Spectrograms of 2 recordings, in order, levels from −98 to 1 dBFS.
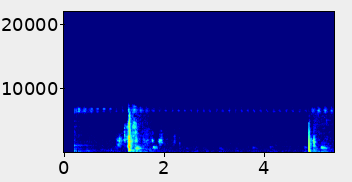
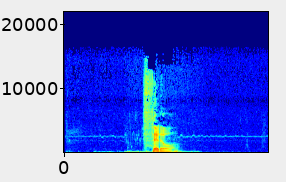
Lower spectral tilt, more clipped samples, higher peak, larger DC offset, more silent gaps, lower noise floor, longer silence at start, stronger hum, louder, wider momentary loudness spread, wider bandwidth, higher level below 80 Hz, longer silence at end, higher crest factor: second, -2.5 dB/octave vs -4 dB/octave; neither; about the same, -2 dBFS vs -2 dBFS; neither; neither; first, -88 dBFS vs -65 dBFS; second, 1.3 s vs 1.6 s; neither; second, -32 LUFS vs -21 LUFS; about the same, 20 LU vs 20 LU; second, 7.2 kHz vs 16 kHz; second, -76 dBFS vs -52 dBFS; second, 0.5 s vs 1.8 s; first, 38 dB vs 26 dB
